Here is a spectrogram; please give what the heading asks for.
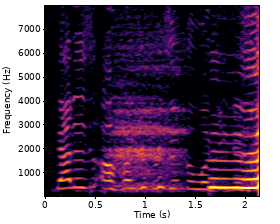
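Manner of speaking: high, loud laughing. Real, not acted. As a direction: laugh it out big. Laughing loudly.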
